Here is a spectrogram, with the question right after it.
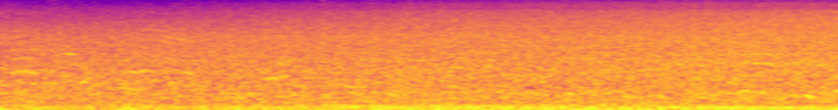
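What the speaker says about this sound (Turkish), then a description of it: "Sıcak havada yaptığımız yolculuk sonunda Erzincan Girlevik Şelalesine geldik." Girlevik waterfall in Erzincan roars with a loud, constant wash of falling water heard up close, with faint murmuring voices blended into it.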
